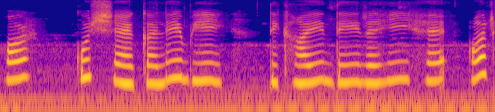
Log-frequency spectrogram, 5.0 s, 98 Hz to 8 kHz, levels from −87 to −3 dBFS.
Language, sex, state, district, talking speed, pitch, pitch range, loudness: Hindi, female, Chhattisgarh, Raipur, 110 wpm, 335 Hz, 315-360 Hz, -18 LUFS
